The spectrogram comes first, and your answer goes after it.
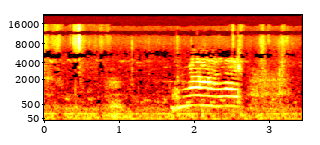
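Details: A cat met in the Swiss Alps gives a single clear meow lasting under a second, rising and then gently falling in pitch, against a quiet background.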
